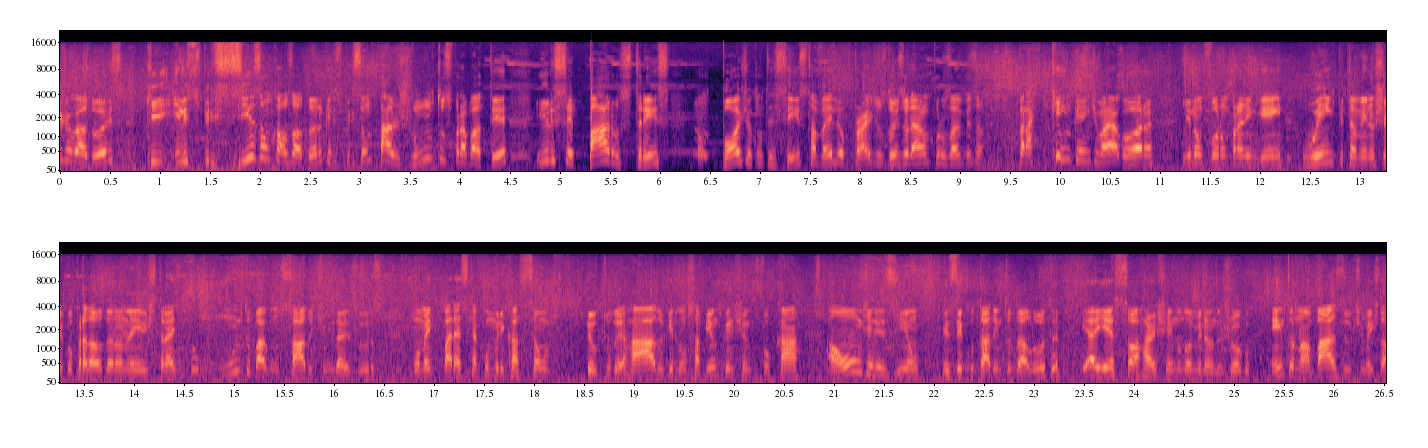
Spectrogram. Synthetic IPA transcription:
ʒoɡad̪oɾɪskɪelɪspɾɪsizɐ̃w̃kawzaɾʊd̪ɐ̃nʊkɪelɪspɾɪsizɐ̃w̃t̪aɾʒũnt̪ʊspɾɐbat̪eɾɪelɪsepaɾɐ̃ʊst̪ɾejs | nɐ̃w̃pɔd͡ʒɪakõnt̪eseɾisʊ̥t̪avɐelɪʊpɾajd͡ʒɪʊzd̪ojzolʎaɾɐ̃w̃pʊɾuzavɪpẽsɐ̃pɾɐkẽj̃kʲɪɐʒẽnt͡ʃɪvajaɡɔɾɐɪnɐ̃w̃foɾɐ̃w̃pɾɐnĩɡẽj̃ | ʊẽpɪt̪ɐ̃mbẽj̃nɐ̃ʃeɡowpɾɐd̪aʊd̪ɐ̃nʊnẽd͡ʒɪt̪ɾajzẽnt̪ɐ̃w̃mũj̃t̪ʊbaɡũsad̪ʊːt͡ʃĩmɪd̪ajzuɾɐs | ʊmõmẽnt̪ʊpaɾɛsɪkɪɐkomunikasɐ̃w̃ | d̪ewt̪ud̪ʊeɦad̪ʊkɪelɪznɐ̃w̃sabiɐ̃kɪelɪst͡ʃĩɲɐ̃kɪ̥fokaɾ | a̰õd͡ʒɪelɪziɐ̃w̃ | ezekut̪ad̪ʊẽt̪ɾʊd̪ɐlut̪ɐ | ɪaiɛsɔaɦaɾʒɐ̃nd̪ʊd̪ominɐ̃nd̪ʊʊʒoɡʊ | ẽnt̪ɾɐ̃w̃ñɐbazɪult͡ʃimɐejt͡ʃɪd̪

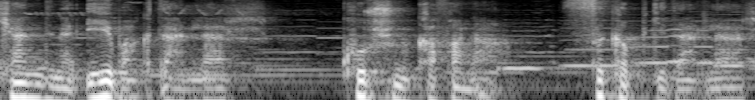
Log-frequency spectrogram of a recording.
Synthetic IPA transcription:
cʰɛnd̪inɛʔijibakt̪ʰæɾlʲæɾ | kʰuɾʃunukʰafana̰ | sɯkʰɯpɟ̥id̪æɾlʲæɾ̥

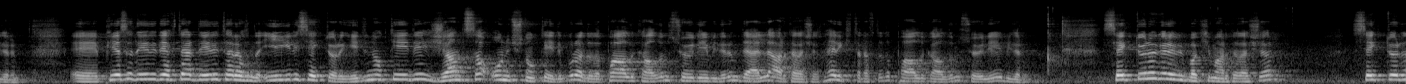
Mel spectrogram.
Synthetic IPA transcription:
iɾḭmː | pʰijas̬ad̪eelʲid̪ɛft̪ʰʲæɾd̪ejelʲit̪ʰaɾafɯnd̪aʔilʲɟilʲisɛc̚t̪ʰø̞ɾje̞d̪ino̞k̚t̪ʰajed̪ɪʒant̪saʔo̞nyt͡ʃnok̚t̪ʰajed̪ibuɾad̪ad̪apʰaːlˠɯkalˠd̪ɯːnɯsø̞jlʲeje̞bilʲiɾimd̪e̞jæɾlʲiaɾkad̪aʃlˠaɾɦæɾicʰi̥t̪ʰaɾaft̪ʰad̪apʰaːlˠɯkalˠd̪ɯːnɯsø̞jlʲeje̞bilʲiɾḭm | sɛc̚t̪ʰøɾynaɟø̞ɾɛbibakʰɯmaɾkad̪aʃlˠaɾ̥ | sɛc̚t̪ʰø̞ɾy

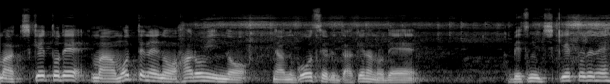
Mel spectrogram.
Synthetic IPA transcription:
maːt͡ɕi̥ke̞t̪ːo̞d̪e̞maːmo̞t̪ːe̞naino̞ɦaɾo̞ĩnːo̞ano̞ɡo̞seɾɯ̟d̪a̰ke̞nano̞d̪e̞ | be̞t͡sɨɲ̟it͡ɕi̥ke̞t̪ːo̞d̪e̞ne

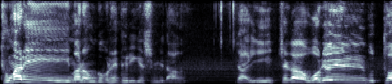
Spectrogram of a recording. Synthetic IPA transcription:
tumaɾimanʌŋɡɯbɯɭɦe̞tɯɾiɡe̞s͈ɯmɲḭda̰ | t͡ɕa̰it͡ɕe̞ɡawʌɾjʌiɭbutʰʌ

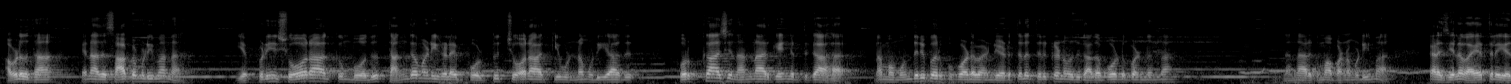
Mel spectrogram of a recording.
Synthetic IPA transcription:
ʔɐpːɐɭɐʋɯt̪ãː | ɛnːaːðɐsaːp̚ʈɐmʊɽɪjɯmaːnːa̰ː | ɛpːɐɽɪjɯ̃ʂoːɾaːkːɯmpoːðɯt̪ɐŋɡɐmɐɳɪɣɐɭɐɪpːoːʈːɯt͡ʃoːɾaːkːiʊɳːɐmʊɽɪjaːðɯ | pɔɾɯkːaːt͡ʃɯnɐnːaːɪɾɯkːeːŋɡɐɾɐðɯkːa̰ːɣɐ̰ | nɐ̰mːɐmʊnd̪ɪɾɪpɔɾɯpːɯpoːɽɐʋeːɳɖɪɐɛɽɐt̪ːɯlɐt̪ɪɾɯkːɐɳɯʋɐðɯkːɯɐðɐpoːʈːɯpɐɳːɯnd̪ãː | nɐnːaːɪɾɯkːɐmaːpɐɳːɐmʊɽɪjɯma̰ː | kɐɽɛsɪjɐlɐʋɐjɐt̪ːɪlɐɛ

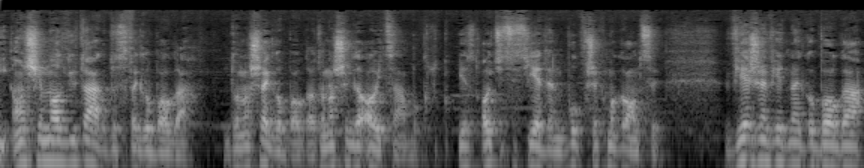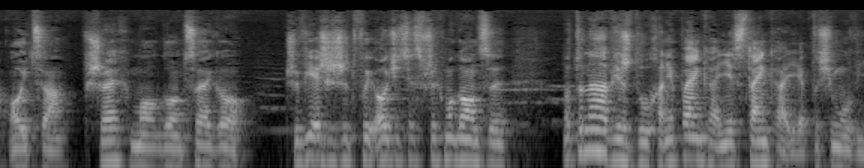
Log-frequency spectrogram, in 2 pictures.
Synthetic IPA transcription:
iʔɔnɕɛmɔd̪lʲiwt̪aɡd̪ɔsfɛɡɔbɔɡa̰ | d̪ɔnaʂɛɡɔbɔɡa̰d̪ɔnaʂɛɡɔʔɔjt̪sa̰bɔkjɛst̪ɔjt͡ɕɛt̪sjɛst̪jɛd̪ɛnbukfʂɛxmɔɡɔnt̪sɘvʲjɛʐɛvjɛd̪nɛɡɔbɔɡaʔɔjt̪safʂɛxmɔɡɔnt̪sɛɡɔ | t͡ʂɘvʲjɛʐɘʂʐɛt̪fujʔɔjt͡ɕɛt̪sjɛst̪fʂɛxmɔɡɔnt̪sɘ | nɔt̪ɔnabʲjɛʐd̪uxaɲɛpɛŋkajɲɛst̪ɛŋkajjak̚t̪ɔɕɛmuvʲi

